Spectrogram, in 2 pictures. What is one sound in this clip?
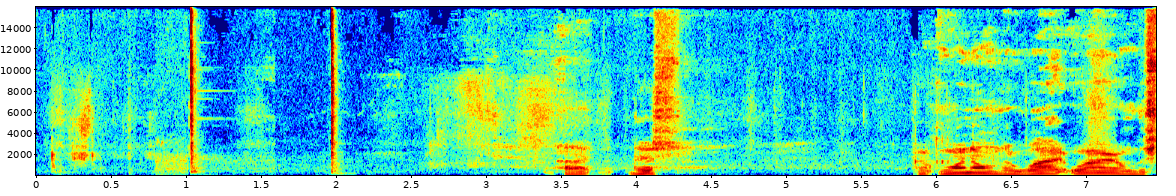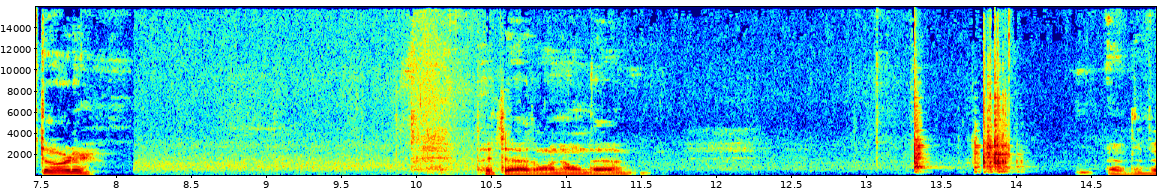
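Metal tools click and clink against engine parts.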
